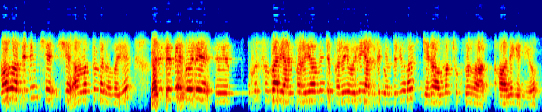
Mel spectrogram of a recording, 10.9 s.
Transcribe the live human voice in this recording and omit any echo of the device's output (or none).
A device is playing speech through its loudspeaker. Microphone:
Gerçekten mi?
